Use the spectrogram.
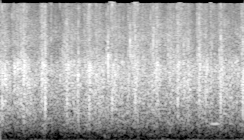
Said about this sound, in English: From the past, they're Vietnam veterans, and several of them are with us today. Is that right? Where are they? Round of applause. Big round.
